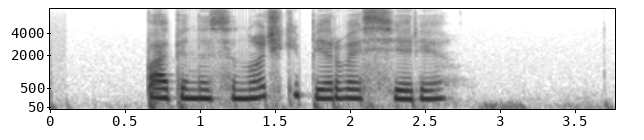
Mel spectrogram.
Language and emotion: Russian, neutral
